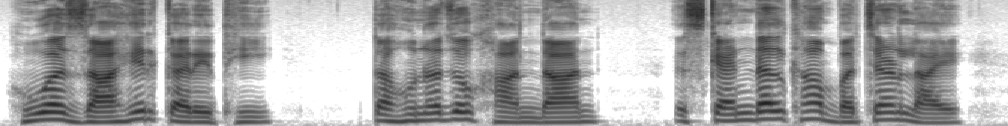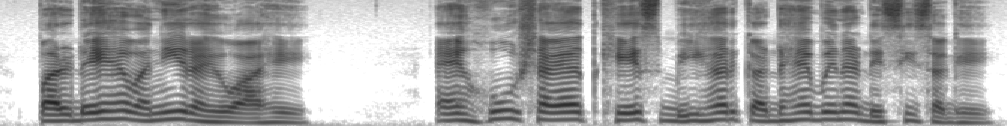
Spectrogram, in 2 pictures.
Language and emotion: Sindhi, neutral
